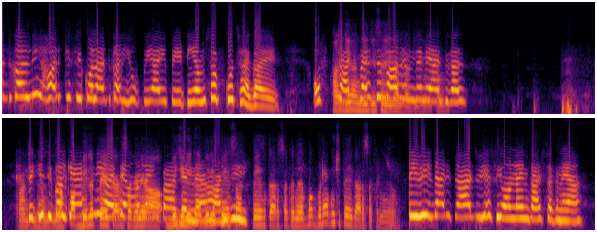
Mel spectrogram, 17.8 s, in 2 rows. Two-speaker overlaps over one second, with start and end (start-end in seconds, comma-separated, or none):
5.0-6.7, 9.3-12.5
